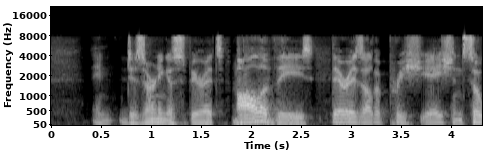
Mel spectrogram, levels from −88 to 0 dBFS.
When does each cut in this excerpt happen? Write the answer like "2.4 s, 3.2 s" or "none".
1.8 s, 2.8 s, 3.2 s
